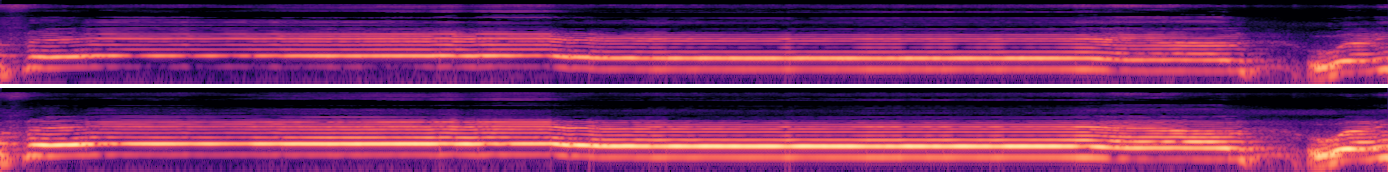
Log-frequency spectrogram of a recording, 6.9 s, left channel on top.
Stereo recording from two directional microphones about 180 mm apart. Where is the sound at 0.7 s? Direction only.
30° left (ahead or behind).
